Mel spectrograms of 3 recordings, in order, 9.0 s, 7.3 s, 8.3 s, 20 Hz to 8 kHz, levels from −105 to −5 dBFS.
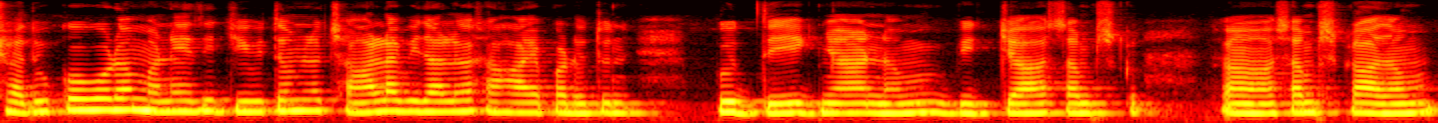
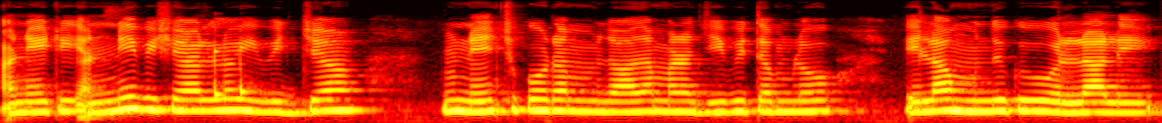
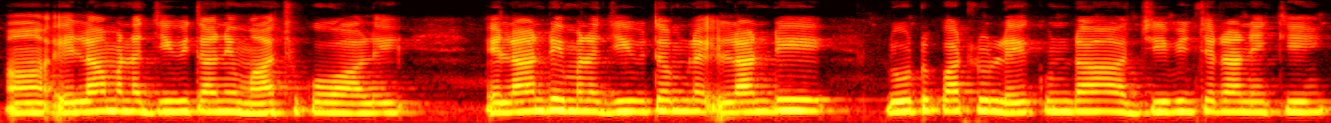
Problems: background sounds at intervals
